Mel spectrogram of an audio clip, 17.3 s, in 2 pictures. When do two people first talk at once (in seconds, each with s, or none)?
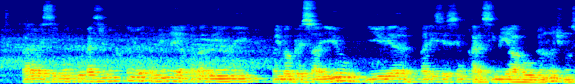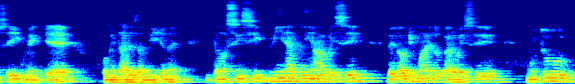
none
